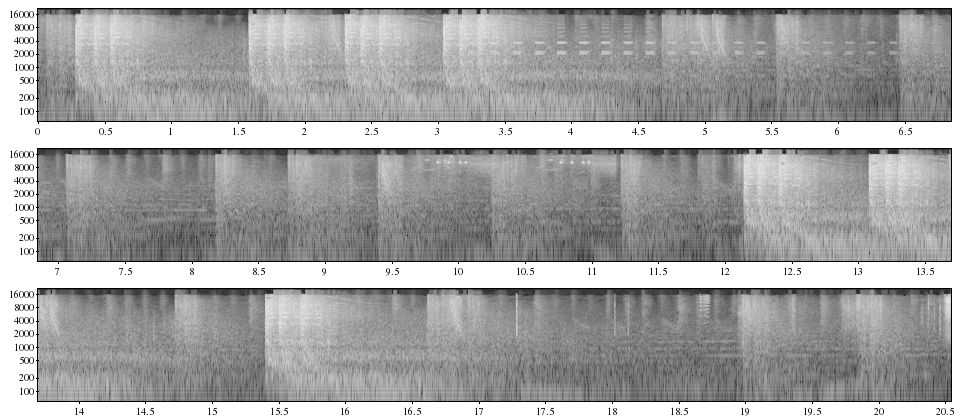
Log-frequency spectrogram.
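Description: Shotgun fire in the video game Scarlet Nexus, loud rapid bursts of blasts and booms stacking into a heavy barrage, with brief lulls between volleys.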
